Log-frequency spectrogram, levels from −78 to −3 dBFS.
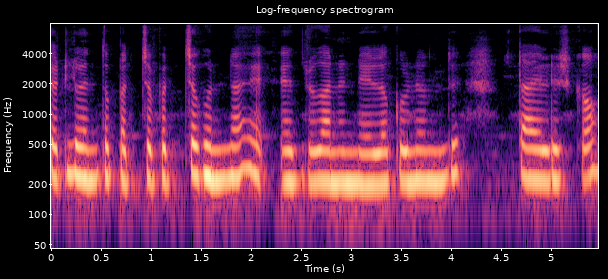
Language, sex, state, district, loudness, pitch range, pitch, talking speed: Telugu, female, Andhra Pradesh, Guntur, -15 LUFS, 215-235 Hz, 225 Hz, 130 wpm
